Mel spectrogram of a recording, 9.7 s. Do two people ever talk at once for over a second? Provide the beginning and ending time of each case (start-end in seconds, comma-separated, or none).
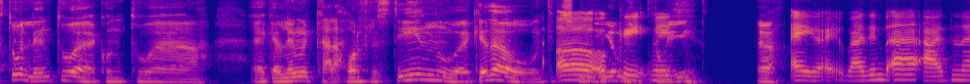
5.6-7.0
